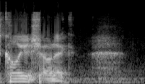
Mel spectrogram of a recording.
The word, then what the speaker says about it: Kolyachonok: No one learned how to say his name, but it's Kolyachonik.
